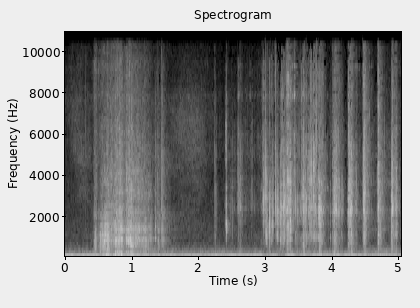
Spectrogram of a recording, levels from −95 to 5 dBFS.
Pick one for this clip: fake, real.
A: real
